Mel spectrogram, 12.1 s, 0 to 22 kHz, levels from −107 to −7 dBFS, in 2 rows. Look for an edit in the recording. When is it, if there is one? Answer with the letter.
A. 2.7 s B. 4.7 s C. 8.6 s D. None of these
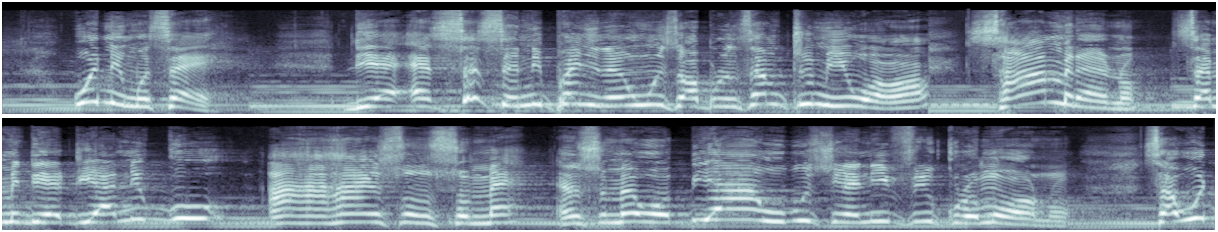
B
